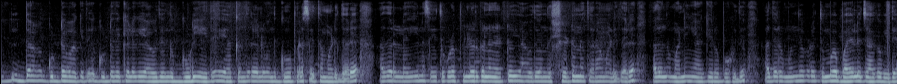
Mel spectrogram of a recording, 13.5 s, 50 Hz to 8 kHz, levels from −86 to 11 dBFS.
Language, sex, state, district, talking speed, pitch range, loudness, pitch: Kannada, male, Karnataka, Bellary, 145 wpm, 155-160 Hz, -26 LUFS, 155 Hz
